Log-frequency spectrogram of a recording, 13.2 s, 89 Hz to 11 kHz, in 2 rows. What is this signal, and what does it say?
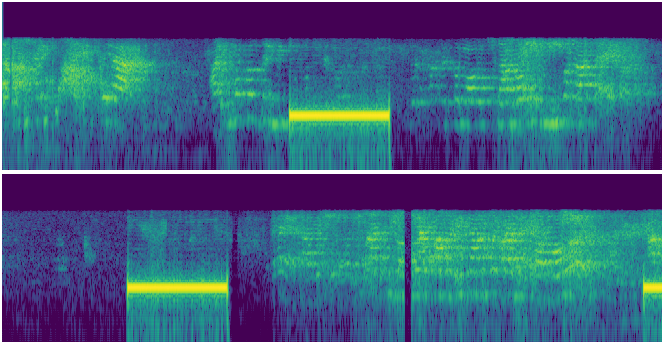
Ringback tone (Europe, 425 Hz), with speech.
